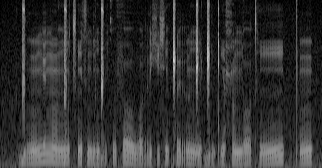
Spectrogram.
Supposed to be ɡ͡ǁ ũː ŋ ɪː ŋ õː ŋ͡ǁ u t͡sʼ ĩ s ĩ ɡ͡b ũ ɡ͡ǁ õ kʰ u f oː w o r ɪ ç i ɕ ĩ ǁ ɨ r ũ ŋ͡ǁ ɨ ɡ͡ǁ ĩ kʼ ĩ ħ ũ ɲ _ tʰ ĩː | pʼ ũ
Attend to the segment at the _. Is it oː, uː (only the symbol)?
oː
